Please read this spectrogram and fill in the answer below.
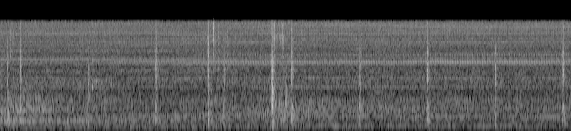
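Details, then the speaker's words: Windshield wiper motor running after tightening and fastening the bolts, wipers previously not moving due to joint/axle issue: light regular ticks about every half second over a faint hum, no binding; linkage now moves freely. "now I am I am running that engine and also these parts in here they are moving in there"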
